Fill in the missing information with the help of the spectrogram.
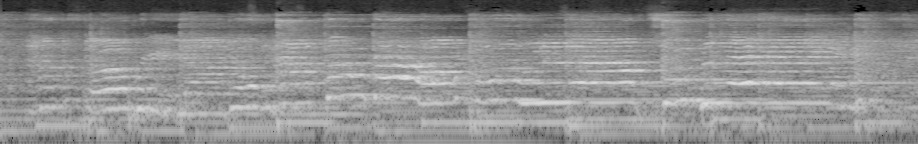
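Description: A woman singing into a microphone over instrumental backing music, her melody rising and falling in long held notes.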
